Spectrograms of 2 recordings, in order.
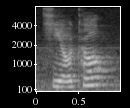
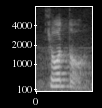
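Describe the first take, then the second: First: The 'kyo' is split into two syllables. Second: The 'kyo' is said as one syllable. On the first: The speaker calls it wrong. "some people in America call like call it Kyoto" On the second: The speaker calls it right. "in actuality it's ... it's one syllable"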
